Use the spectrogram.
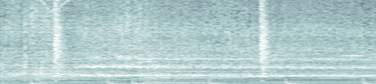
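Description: Nissan Nismo drifting in the racing game The Crew Motorfest: a loud, steady engine roar with repeated sliding tire squeals and skids, each swooping squeal returning every half second or so, continuous with no talking.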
